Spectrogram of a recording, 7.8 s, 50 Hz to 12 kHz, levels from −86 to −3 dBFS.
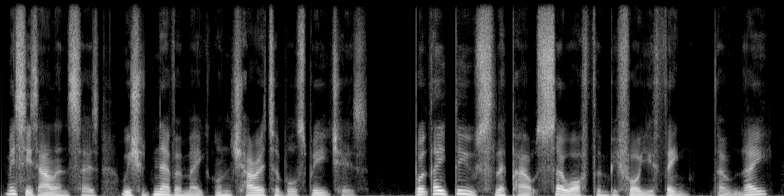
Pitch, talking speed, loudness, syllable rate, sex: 135 Hz, 160 wpm, -19 LUFS, 4.5 syllables/s, male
